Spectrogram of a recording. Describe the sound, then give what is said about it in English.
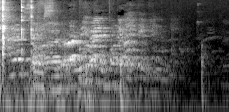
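Glasses clink together in a toast, a bright knock at the start and another a few seconds later, over a busy murmur of voices and clattering tableware. “So I think we'll drink to that. Cheers.”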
